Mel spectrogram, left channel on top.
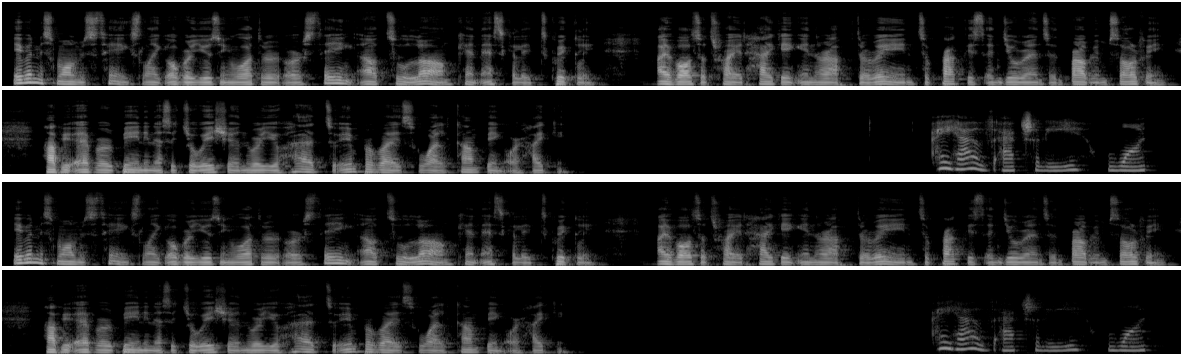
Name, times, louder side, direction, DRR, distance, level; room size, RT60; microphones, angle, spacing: voice 1, 0.1-6.3 6.5-17.2, left 2 dB, 25° left, 11 dB, 0.8 m, -31 dB
voice 2, 21.1-23.2, left 4 dB, 80° left, 14 dB, 1.0 m, -37 dB
12.0 x 9.8 x 7.8 m, 0.40 s
head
